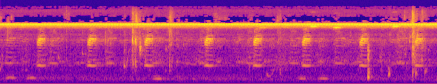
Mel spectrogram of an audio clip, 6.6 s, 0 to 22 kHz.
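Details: Hyla cinerea, the green tree frog, calling at night on June 2, 2021, at SMNWR's Headquarters Pond. Distinct nasal quonk notes repeat roughly every three quarters of a second, set against a constant shrill insect buzz and soft low croaks.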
